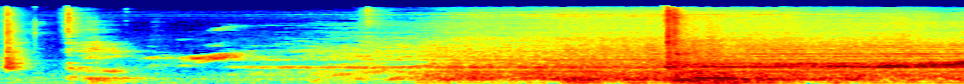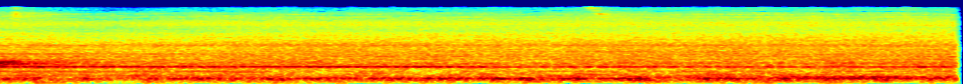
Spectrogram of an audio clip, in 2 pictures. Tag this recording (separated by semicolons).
Buzz; electric; engine; Factory; high; Industrial; low; machine; Machinery; Mechanical; medium; motor; Rev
